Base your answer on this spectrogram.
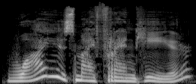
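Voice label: Hello, Khajiit female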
